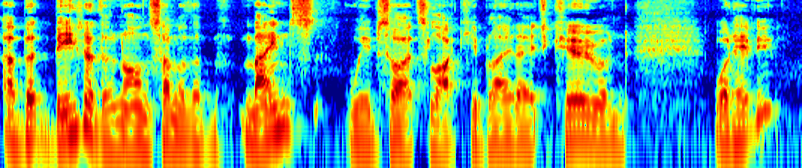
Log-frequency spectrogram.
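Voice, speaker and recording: This man has a New Zealand accent. His voice carries vocal fry. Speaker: knife reviewer. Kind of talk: casual product review. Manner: halting, many fillers.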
